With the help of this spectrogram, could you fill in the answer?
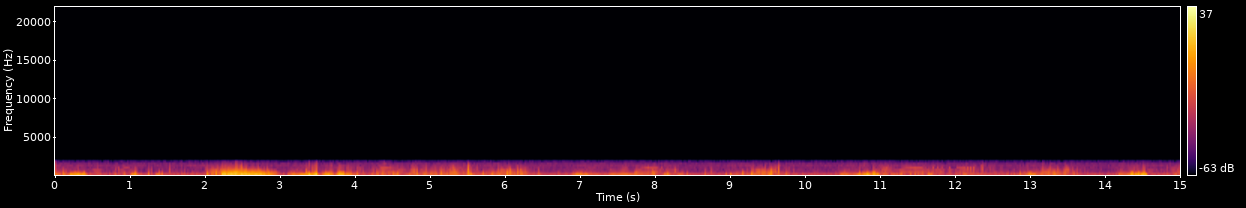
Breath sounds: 0.00-0.43 s: crackles
0.69-1.49 s: wheeze
1.91-2.97 s: crackles
1.92-3.02 s: inhalation
3.05-4.16 s: exhalation
3.10-4.17 s: crackles
3.14-5.61 s: exhalation
4.18-4.76 s: wheeze
5.63-6.58 s: inhalation
5.63-6.58 s: crackles
6.81-9.82 s: exhalation
7.33-7.95 s: wheeze
8.89-9.80 s: crackles
10.43-11.19 s: crackles
10.45-11.21 s: inhalation
11.24-12.85 s: exhalation
11.24-12.85 s: wheeze
12.94-13.66 s: inhalation
12.94-13.69 s: crackles
14.12-14.70 s: exhalation
14.12-14.70 s: crackles

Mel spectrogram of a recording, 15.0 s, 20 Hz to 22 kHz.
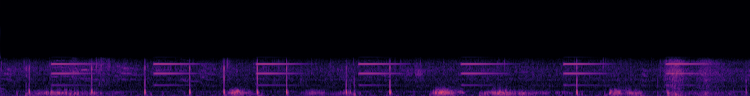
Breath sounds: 0.49-1.77 s: crackles
4.46-5.18 s: inhalation
4.46-5.18 s: crackles
5.92-7.31 s: exhalation
5.92-7.31 s: crackles
8.63-9.36 s: inhalation
8.63-9.36 s: crackles
9.54-11.10 s: exhalation
9.54-11.10 s: crackles
12.12-13.00 s: inhalation
12.12-13.00 s: crackles

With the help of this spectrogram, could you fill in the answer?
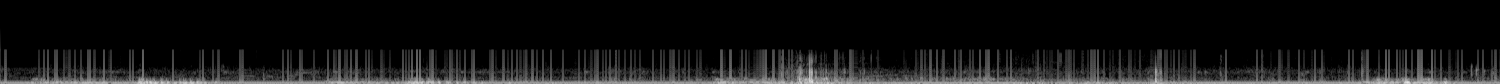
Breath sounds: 0.25-1.14 s: inhalation
0.25-1.14 s: crackles
1.28-2.16 s: exhalation
1.28-2.16 s: crackles
3.19-3.99 s: inhalation
3.19-3.99 s: crackles
4.08-4.87 s: exhalation
4.08-4.87 s: crackles
7.15-7.94 s: inhalation
7.15-7.94 s: crackles
7.96-8.76 s: exhalation
7.96-8.76 s: crackles
13.79-14.44 s: inhalation
13.79-14.44 s: crackles

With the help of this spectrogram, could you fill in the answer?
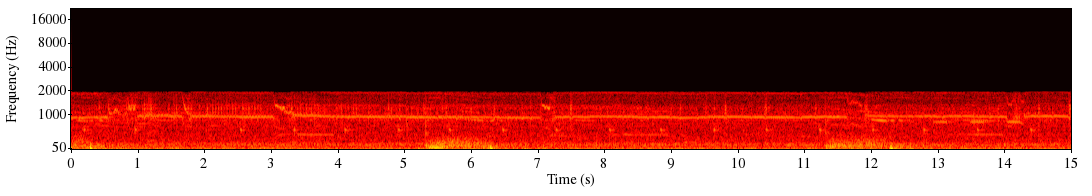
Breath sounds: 5.27-6.40 s: inhalation
5.27-6.40 s: crackles
11.32-12.46 s: inhalation
11.32-12.46 s: crackles

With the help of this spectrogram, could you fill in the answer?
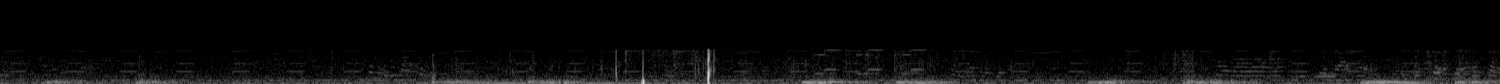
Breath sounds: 0.38-0.89 s: inhalation
1.27-1.78 s: exhalation
4.35-4.93 s: inhalation
5.26-5.84 s: exhalation
8.01-8.79 s: inhalation
8.01-8.79 s: rhonchi
8.94-9.71 s: exhalation
8.96-9.74 s: rhonchi
10.84-11.64 s: rhonchi
10.87-11.65 s: inhalation
11.88-12.66 s: exhalation
13.59-14.50 s: inhalation
13.61-14.51 s: rhonchi
14.59-15.00 s: exhalation

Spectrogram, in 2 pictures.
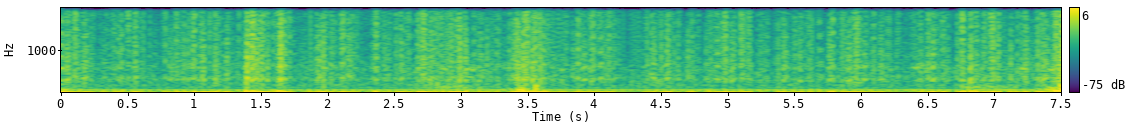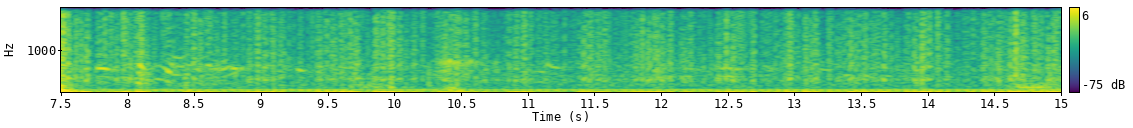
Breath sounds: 2.62-3.15 s: inhalation
3.29-3.67 s: exhalation
6.72-7.25 s: inhalation
7.32-7.70 s: exhalation
14.63-15.00 s: inhalation

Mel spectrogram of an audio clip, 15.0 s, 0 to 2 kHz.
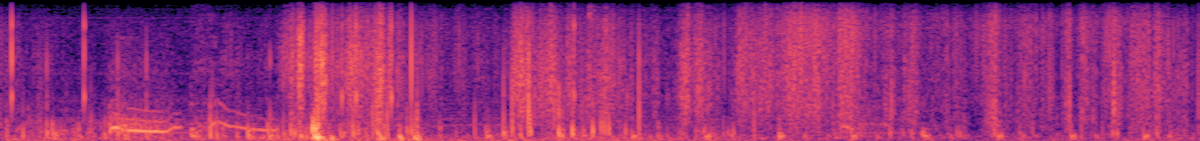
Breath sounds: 1.23-2.33 s: inhalation
1.23-2.33 s: wheeze
2.45-3.56 s: wheeze

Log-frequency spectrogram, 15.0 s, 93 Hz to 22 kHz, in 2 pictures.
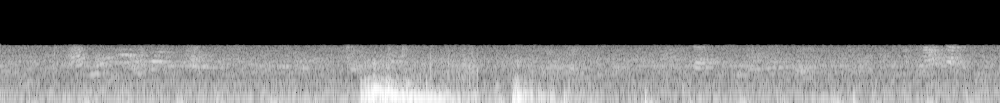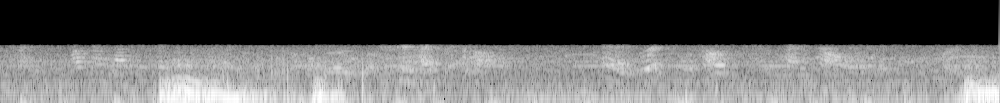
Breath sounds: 2.62-3.74 s: inhalation
2.62-3.74 s: crackles
3.76-4.28 s: exhalation
3.76-4.28 s: crackles
8.66-9.78 s: inhalation
8.66-9.78 s: crackles
9.86-10.21 s: exhalation
9.86-10.21 s: crackles
14.73-15.00 s: inhalation
14.73-15.00 s: crackles

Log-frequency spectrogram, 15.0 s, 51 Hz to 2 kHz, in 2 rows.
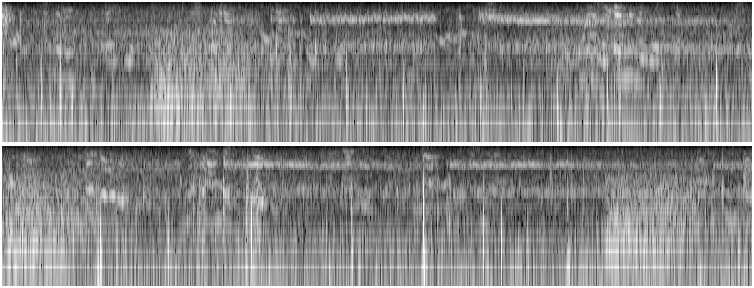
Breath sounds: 1.32-2.56 s: inhalation
7.37-8.61 s: inhalation
13.48-14.72 s: inhalation

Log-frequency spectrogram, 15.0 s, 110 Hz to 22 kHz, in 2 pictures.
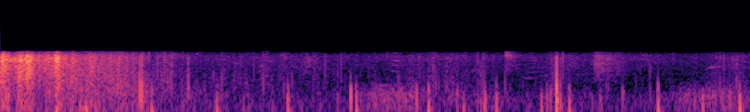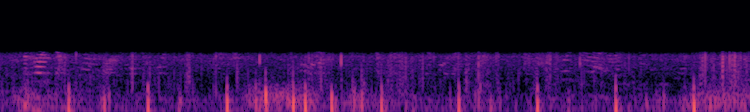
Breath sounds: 3.46-4.68 s: inhalation
6.63-7.49 s: inhalation
9.85-10.71 s: inhalation
10.73-11.59 s: exhalation
14.36-15.00 s: inhalation

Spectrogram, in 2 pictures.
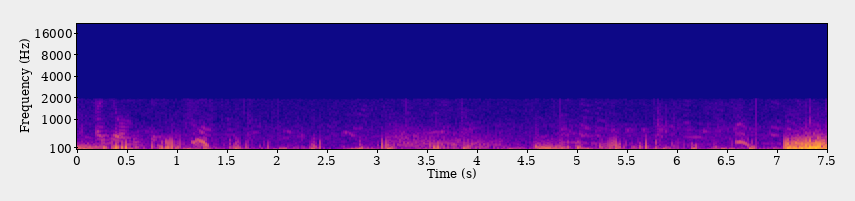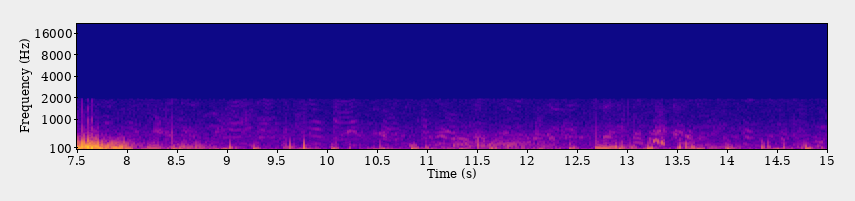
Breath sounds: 3.00-4.55 s: inhalation
3.00-4.55 s: crackles
4.53-6.78 s: exhalation
11.28-12.60 s: inhalation
12.67-15.00 s: exhalation

